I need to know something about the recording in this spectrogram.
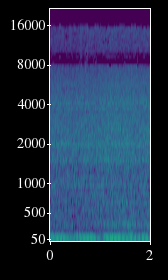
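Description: A low, steady background rumble with a faint even hiss.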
